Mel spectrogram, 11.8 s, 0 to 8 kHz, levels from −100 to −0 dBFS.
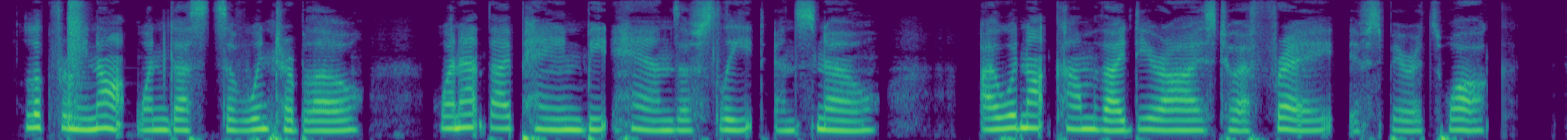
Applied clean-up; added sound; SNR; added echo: none; Snare drum; 14 dB; none.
